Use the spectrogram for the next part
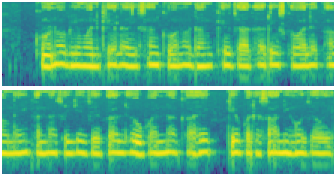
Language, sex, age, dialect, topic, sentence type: Chhattisgarhi, male, 18-24, Western/Budati/Khatahi, banking, statement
